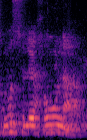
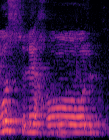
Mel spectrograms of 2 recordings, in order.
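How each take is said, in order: First: The word ends with a final vowel sound. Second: The word ends on a consonant, vowel dropped. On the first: The reading continues into the next verse. "If you want to continue to the next ayat reading, then you will pronounce Muslihuna" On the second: The reading stops at the end of the verse. "if you stop here ... you don't pronounce that harka. So you say Muslihun"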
